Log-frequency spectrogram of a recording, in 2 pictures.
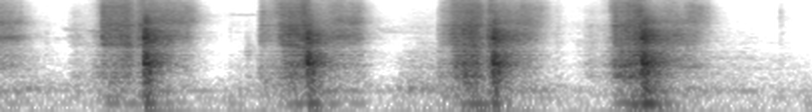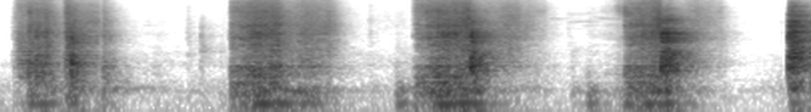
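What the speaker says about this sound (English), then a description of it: "we just want thin slices of onion" Onion sliced thin against the grain with a kitchen knife on a board, close by: eight steady chopping strokes at an even, unhurried pace, each a crisp thunk with short gaps, no talking.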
